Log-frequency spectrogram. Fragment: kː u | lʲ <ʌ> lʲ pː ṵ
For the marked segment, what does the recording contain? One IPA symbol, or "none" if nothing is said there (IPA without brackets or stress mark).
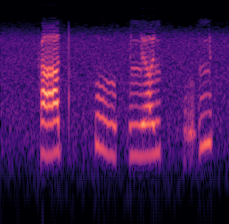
ʌ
